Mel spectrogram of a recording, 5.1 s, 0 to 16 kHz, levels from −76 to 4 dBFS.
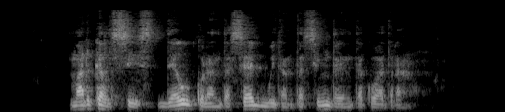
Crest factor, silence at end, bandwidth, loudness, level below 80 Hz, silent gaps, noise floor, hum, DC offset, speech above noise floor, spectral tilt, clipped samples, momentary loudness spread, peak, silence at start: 20 dB; 0.9 s; 11.5 kHz; -28 LUFS; -68 dBFS; none; -83 dBFS; none; under 0.1%; 54 dB; -3.5 dB/octave; under 0.1%; 9 LU; -10 dBFS; 0.7 s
